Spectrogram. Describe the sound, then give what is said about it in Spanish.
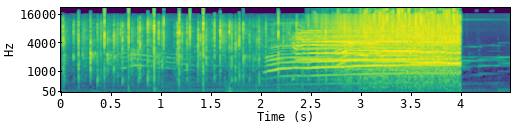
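Schoolchildren from a primary school give a farewell applause: scattered claps and busy voices build into a loud, sustained burst of high-pitched cheering and shouting that holds for about two seconds and then cuts off abruptly. “¿Les parece que nos despidamos con un fuerte aplauso? ¡Sí! Muy bien, nos despedimos entonces hasta el jueves que viene con este aplauso de los chicos y las chicas de la Escuela 24.”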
